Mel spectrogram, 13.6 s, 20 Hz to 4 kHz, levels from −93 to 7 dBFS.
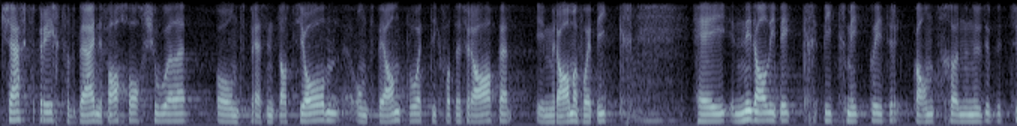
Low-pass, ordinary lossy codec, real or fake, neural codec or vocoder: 3.6 kHz; Opus, 32 kbps; real; none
